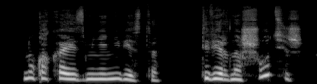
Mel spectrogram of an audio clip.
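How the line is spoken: Tense laughter. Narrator (Russian): Напряженно рассмеялась

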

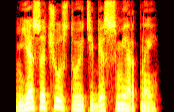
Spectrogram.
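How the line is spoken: Growling creature's voice. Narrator (Russian): прорычало создание голосом, отдаленно похожим на голос Данмара

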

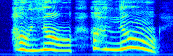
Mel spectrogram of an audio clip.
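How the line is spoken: Exclaimed. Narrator (French): s'écria-t-elle

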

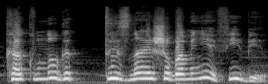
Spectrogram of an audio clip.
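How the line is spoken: Exclaiming. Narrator (Russian): воскликнула она

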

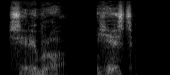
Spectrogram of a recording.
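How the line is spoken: Suddenly hoarse question. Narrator (Russian): внезапно охрипнув, спросил он

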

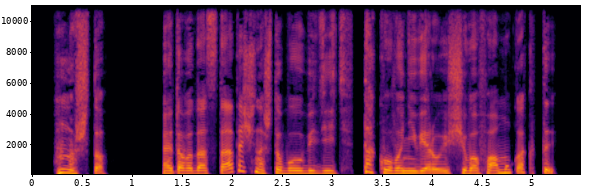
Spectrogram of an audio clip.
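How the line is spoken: Laughing. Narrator (Russian): Он рассмеялся

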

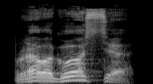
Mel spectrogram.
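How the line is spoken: Stunned mutter. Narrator (Russian): пробормотал один из воинов, ошеломленно

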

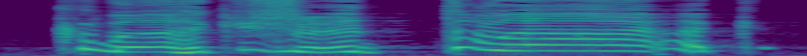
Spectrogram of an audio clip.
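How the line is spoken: Sobbing wail. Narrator (Russian): заголосила всхлипывая лягуха

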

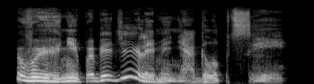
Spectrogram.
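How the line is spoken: Hissed. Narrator (Russian): прошипел он

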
